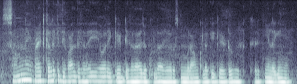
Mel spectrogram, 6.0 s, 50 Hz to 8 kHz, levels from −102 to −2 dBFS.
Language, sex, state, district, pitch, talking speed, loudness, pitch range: Hindi, male, Bihar, Gaya, 110 Hz, 260 wpm, -14 LUFS, 105-120 Hz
